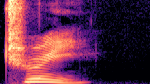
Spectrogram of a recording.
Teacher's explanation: So you start off with the ch sound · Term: TR sound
